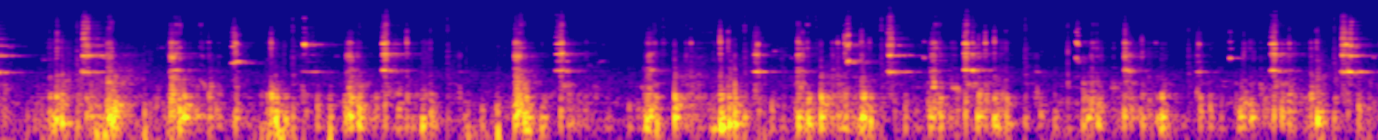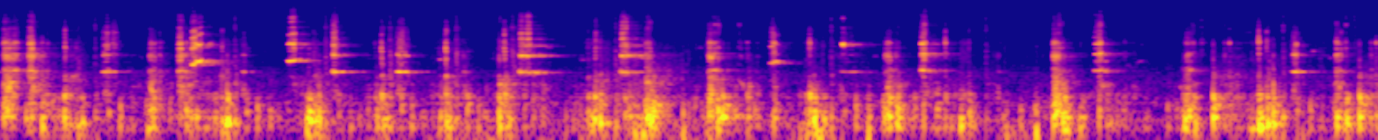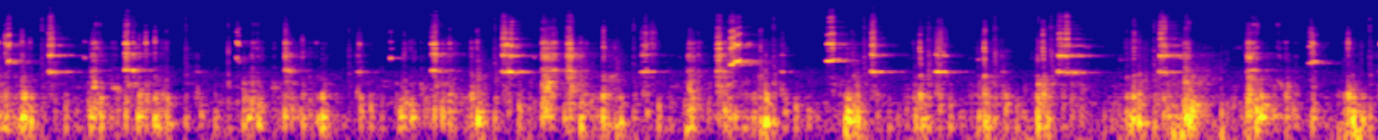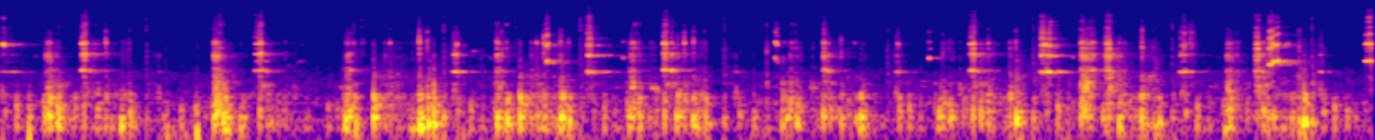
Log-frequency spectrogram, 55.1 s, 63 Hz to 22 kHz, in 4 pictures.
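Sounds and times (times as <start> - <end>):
paper punch clicking and creaking: 0.0 - 55.0.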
